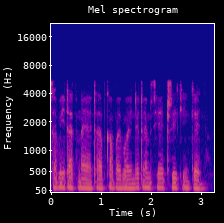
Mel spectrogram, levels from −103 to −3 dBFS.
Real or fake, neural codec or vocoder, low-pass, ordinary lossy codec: real; none; 5.4 kHz; none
